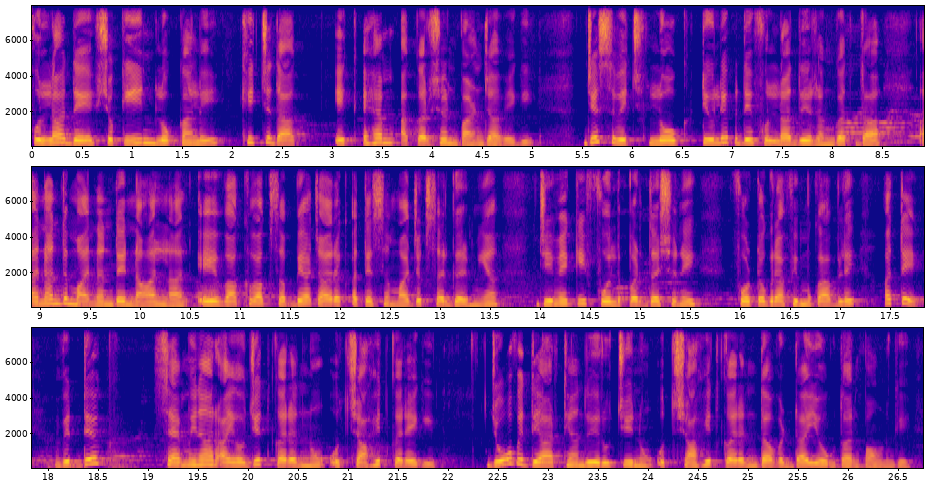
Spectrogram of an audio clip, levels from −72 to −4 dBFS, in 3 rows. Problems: none marked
